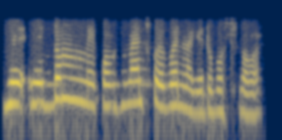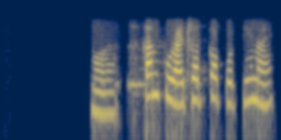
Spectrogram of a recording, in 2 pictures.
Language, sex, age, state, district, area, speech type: Assamese, female, 18-30, Assam, Golaghat, rural, conversation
